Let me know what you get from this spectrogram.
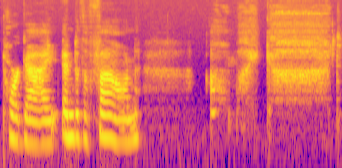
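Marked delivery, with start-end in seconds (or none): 2.1-3.4 hushed, startled, sudden, breathy whisper. Retelling a phone call on spotting something behind a boulder: retelling own whisper. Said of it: "all of a sudden I whisper".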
